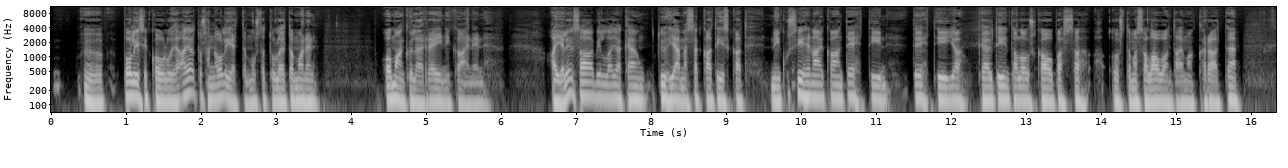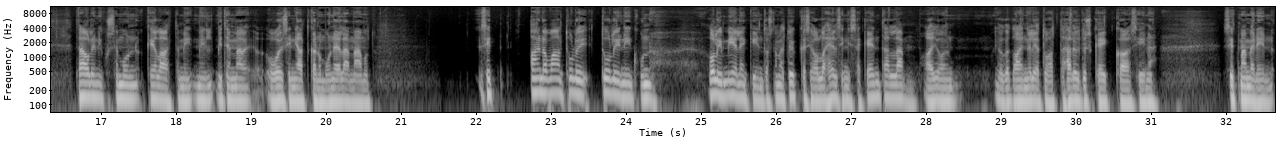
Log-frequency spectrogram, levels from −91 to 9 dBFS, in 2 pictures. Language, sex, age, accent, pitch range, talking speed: Finnish, male, 30-49, native, 100-125 Hz, 120 wpm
